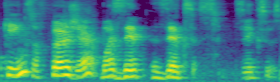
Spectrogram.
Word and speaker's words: Xerxes: Xerxes, how do you pronounce it?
